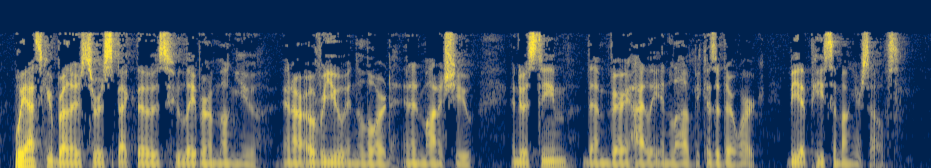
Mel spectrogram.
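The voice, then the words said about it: Polished radio-style reading voice. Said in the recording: “You have a radio voice.”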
